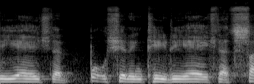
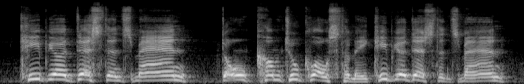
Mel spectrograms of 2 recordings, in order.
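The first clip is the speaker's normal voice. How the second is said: loud, strong, forceful voice, pitched up; 6 semitones higher than usual. Showing listeners what to say when a tall man comes close, loud, strong voice. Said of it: "you say in a loud, strong voice that all around can hear".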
